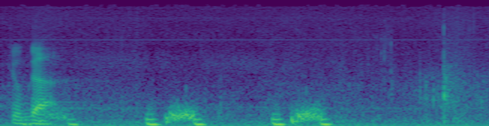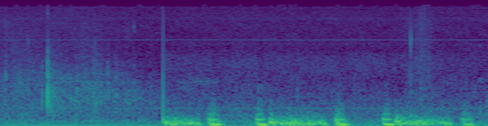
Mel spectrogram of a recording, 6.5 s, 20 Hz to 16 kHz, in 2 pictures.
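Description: Two regular heart cycles near 70 a minute, a soft murmur filling late systole before the second sound, then a pause and faint talk: late systolic murmur.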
